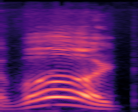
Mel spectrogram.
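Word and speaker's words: word: तो कुल मिला के बात यह है कि अगर आर के बाद कोई कॉन्सोनेंट साउंड हो तो आपको वहां पे र का उच्चारण नहीं करना है और पूरा उच्चारण क्या होगा, वर्ड होगा। मतलब ये वाला जो उच्चारण हम लोग करते हैं ये गलत करते हैं, ये इसका सही उच्चारण है।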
